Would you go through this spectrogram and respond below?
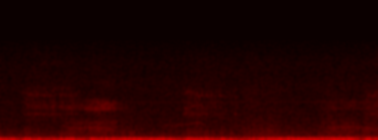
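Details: Domestic cat purring during a morning routine indoors: a steady low rumble throughout, with faint higher chirps or squeaks above it.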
